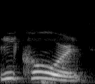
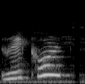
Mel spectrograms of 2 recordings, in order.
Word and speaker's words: record: the word record and record if we pronounce it record so it's a noun so the stress will go on the first syllable and the same writing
